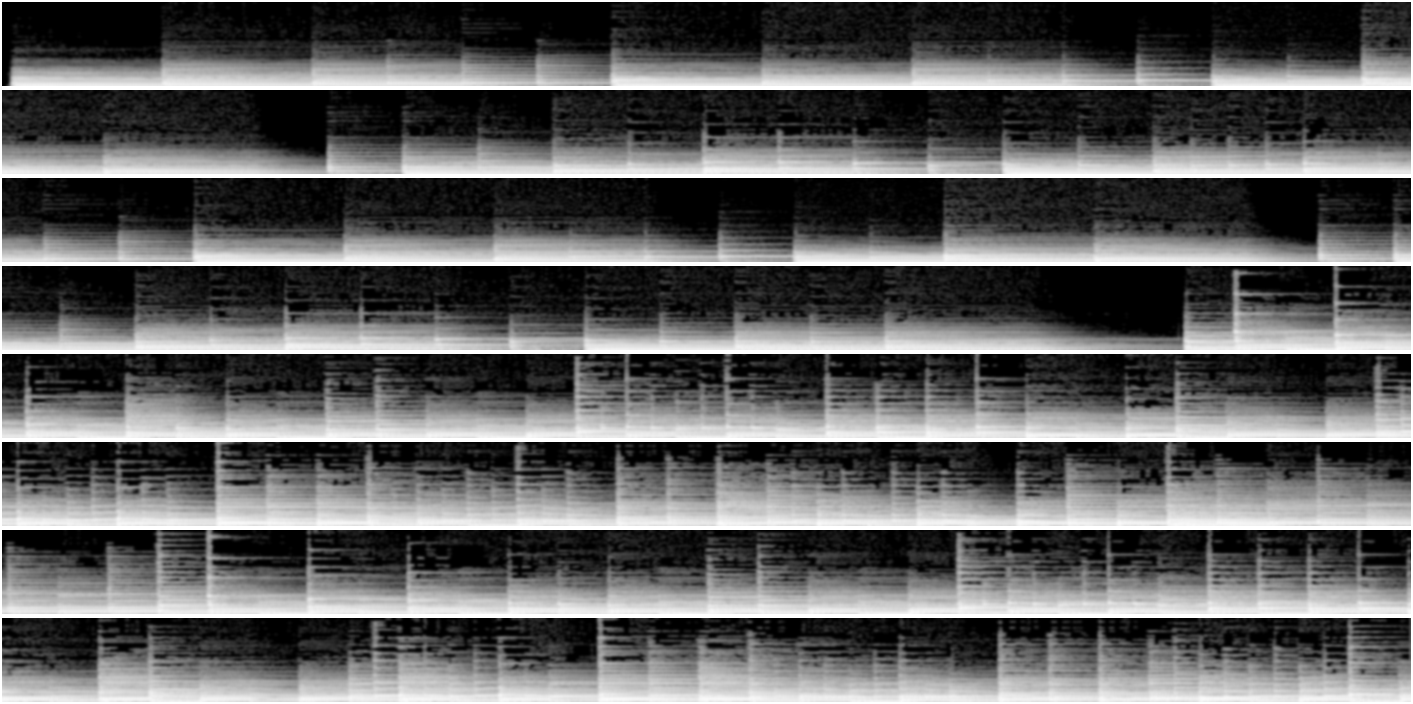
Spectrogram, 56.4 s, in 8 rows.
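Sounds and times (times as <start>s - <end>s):
piano duet: 0.0s - 56.3s.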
